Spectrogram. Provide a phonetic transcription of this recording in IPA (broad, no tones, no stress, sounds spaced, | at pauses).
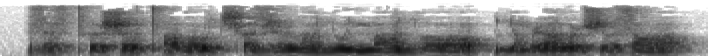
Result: z ʌ z tʰ ɤ ʂ ɤ tʼ ɒ lˠ o t͡ɕʰ ʌ z ɭ ɤ l ɒ ʎ o lʲ m ɒ ʎ ɔ | ʎ ɒ m ɭ ʌ lˠ o ɭ ʃ ɤ z ɒ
